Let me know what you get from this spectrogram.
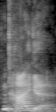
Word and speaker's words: Tyga: I don't even know who Tyga is. – Okay. Thinking of not knowing who things are. – It's just Tiger spelled with a Y. – I hate Tyga.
